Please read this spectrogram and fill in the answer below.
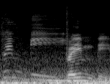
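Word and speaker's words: Primbee: BM day sorry Mig bmby how do you pronounce that your m brm Prim B Prim B it's p r i m b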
